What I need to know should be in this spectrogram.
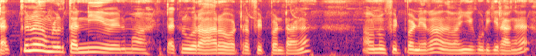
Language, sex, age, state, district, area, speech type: Tamil, female, 30-45, Tamil Nadu, Tiruvarur, rural, spontaneous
